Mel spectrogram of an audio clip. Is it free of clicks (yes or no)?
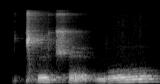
no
